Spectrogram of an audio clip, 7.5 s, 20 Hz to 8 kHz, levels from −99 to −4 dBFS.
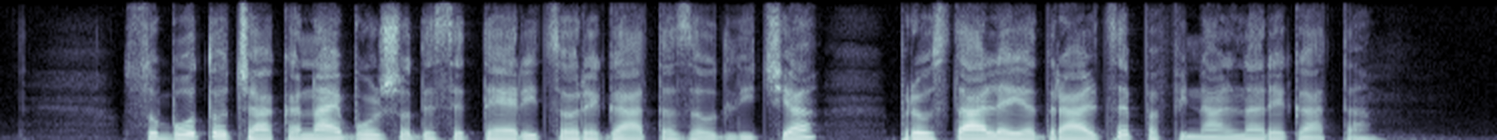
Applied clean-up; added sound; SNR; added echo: none; none; none; none.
